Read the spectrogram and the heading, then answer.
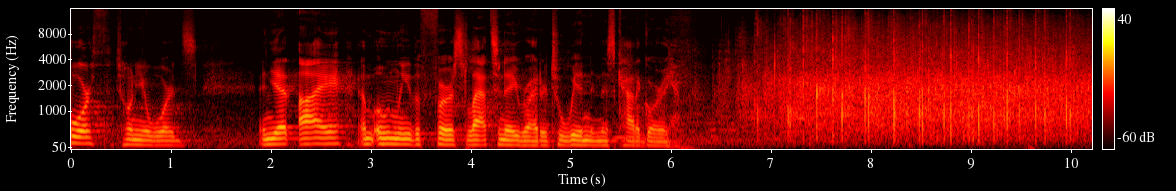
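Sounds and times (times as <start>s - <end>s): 
speech: 0.0s - 6.2s
audience clapping: 6.2s - 10.2s.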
